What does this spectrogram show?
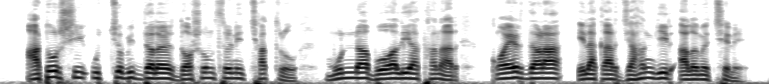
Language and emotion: Bengali, neutral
